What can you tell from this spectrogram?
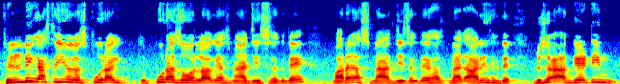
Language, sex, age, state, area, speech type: Dogri, male, 18-30, Jammu and Kashmir, rural, spontaneous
